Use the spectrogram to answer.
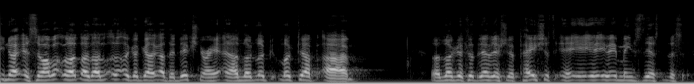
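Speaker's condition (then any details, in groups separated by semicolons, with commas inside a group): Stuttering; more stuttering tonight; repeated sounds, repeated words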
